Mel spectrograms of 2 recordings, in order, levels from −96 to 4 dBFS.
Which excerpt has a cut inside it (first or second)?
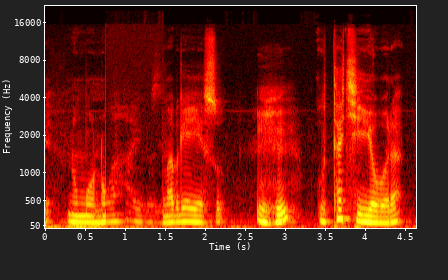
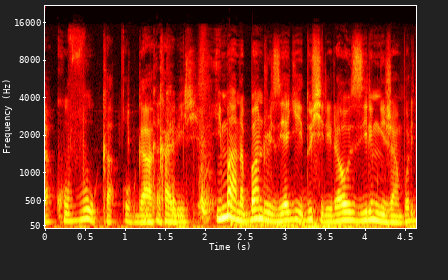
second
